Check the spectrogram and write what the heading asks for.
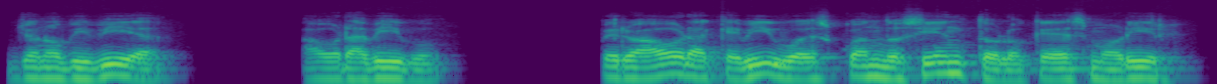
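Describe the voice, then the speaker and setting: A man playing an earnest, lovesick young gentleman in a storybook, insistent and given to repeating himself. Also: on the low side, normal speed, muffled recording, close to an everyday voice.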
